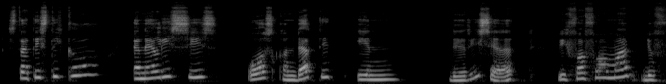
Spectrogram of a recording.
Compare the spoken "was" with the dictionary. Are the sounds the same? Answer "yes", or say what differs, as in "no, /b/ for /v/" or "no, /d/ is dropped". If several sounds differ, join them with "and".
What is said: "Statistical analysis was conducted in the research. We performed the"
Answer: no, /s/ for /z/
